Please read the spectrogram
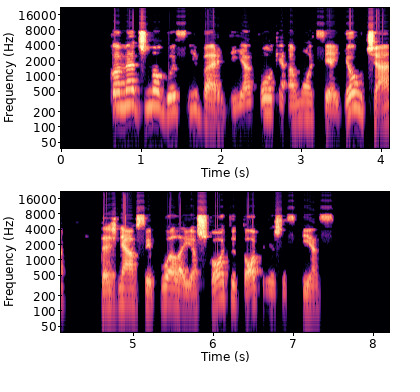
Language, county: Lithuanian, Kaunas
